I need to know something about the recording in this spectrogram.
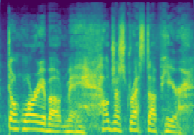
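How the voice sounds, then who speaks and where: A man's voice: fairly high pitch, creaky, a bit bright, slight background noise, exaggerated voice. An actor playing a weary, guilt-ridden but stoic man in a video game, sounding tired and subdued. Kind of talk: scripted video game voice acting.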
